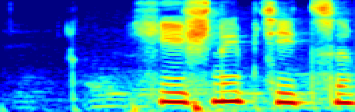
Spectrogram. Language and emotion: Russian, neutral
